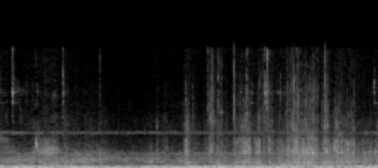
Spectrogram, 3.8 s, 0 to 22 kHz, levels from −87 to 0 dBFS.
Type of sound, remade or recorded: recorded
